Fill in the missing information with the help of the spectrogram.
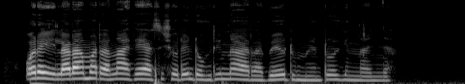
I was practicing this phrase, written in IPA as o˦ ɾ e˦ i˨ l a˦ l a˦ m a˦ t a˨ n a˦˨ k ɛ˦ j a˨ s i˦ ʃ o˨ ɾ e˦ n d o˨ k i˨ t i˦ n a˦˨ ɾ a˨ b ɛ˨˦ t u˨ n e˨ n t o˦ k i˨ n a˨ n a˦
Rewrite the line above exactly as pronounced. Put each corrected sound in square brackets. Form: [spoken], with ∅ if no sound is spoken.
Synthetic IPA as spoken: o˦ ɾ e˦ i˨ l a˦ [ɾ] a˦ m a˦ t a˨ n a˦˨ k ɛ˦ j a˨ s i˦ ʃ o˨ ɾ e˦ n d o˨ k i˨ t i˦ n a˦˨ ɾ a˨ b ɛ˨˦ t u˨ [m] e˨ n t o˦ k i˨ n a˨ [ɲ] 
